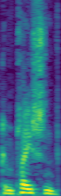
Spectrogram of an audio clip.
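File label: cMplacent, Standard Southern British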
